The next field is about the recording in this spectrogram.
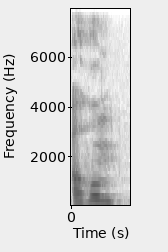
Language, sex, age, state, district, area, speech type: Manipuri, female, 45-60, Manipur, Imphal West, urban, read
